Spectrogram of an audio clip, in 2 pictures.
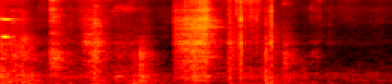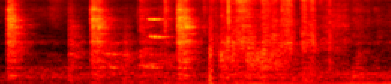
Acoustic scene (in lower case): elevator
